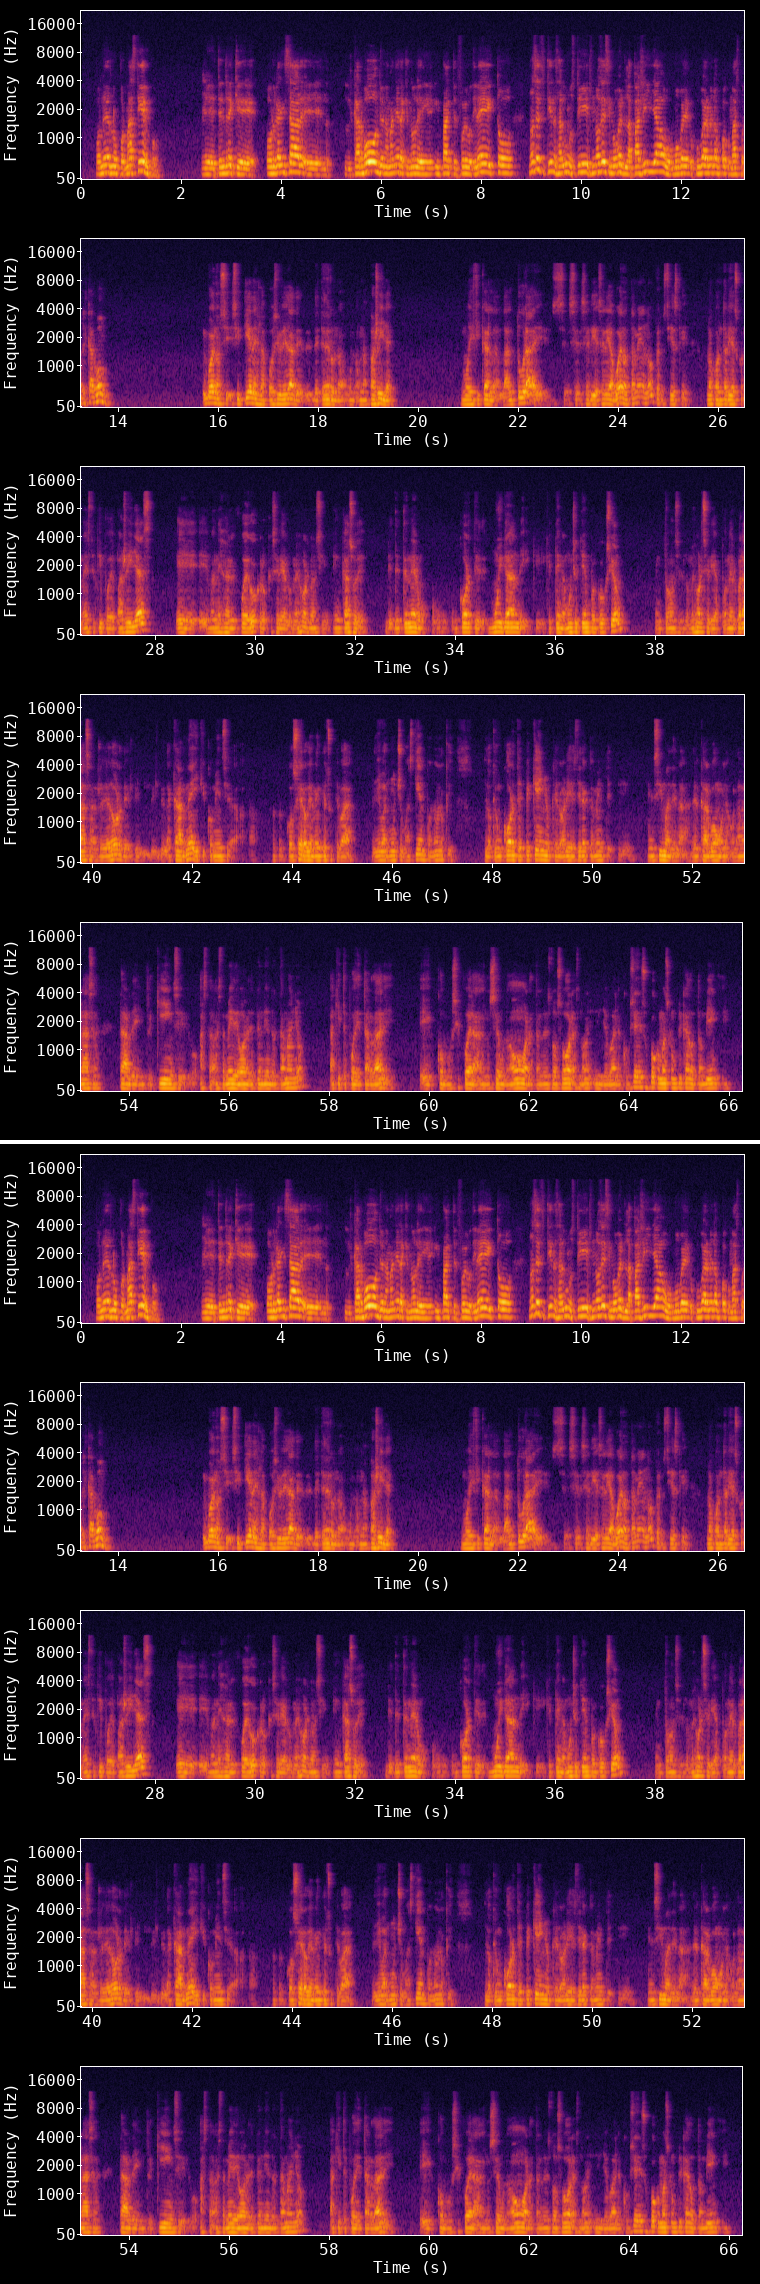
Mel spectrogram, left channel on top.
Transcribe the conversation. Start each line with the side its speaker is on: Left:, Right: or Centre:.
Right: ponerlo por más tiempo? eh, tendré que organizar eh, el, el carbón de una manera que no le impacte el fuego directo. No sé si tienes algunos tips, no sé si mover la parrilla o mover, jugármela un poco más por el carbón.
Left: Bueno, si, si tienes la posibilidad de, de- de tener una, una, una parrilla modificar la, la altura, eh, se- se- sería, sería bueno también, ¿no? Pero si es que no contarías con este tipo de parrillas, eh, eh, manejar el fuego creo que sería lo mejor, ¿no? Si en caso de, de, de tener un, un- un corte de- muy grande y que, y que tenga mucho tiempo en cocción, entonces, lo mejor sería poner brasa alrededor de del- del- de, la carne y que comience a, a- a cocer. Obviamente, eso te va a llevar mucho más tiempo, ¿no? Lo que, lo que un corte pequeño que lo harías directamente eh, encima de la, del carbón o la, o la brasa, tarde entre 15 o hasta, hasta media hora, dependiendo del tamaño. Aquí te puede tardar eh, eh, como si fuera, no sé, una hora, tal vez dos horas, ¿no? En llevar la cocción. Es un poco más complicado también eh,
